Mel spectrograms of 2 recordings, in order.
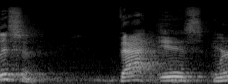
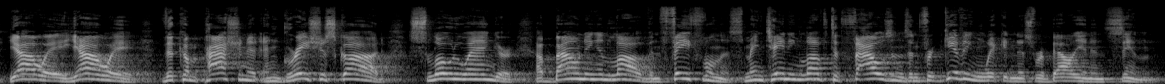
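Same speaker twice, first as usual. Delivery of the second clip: proclaiming; 4 semitones higher than usual. Acted. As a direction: declare each attribute like a herald. Preacher proclaims God's name.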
